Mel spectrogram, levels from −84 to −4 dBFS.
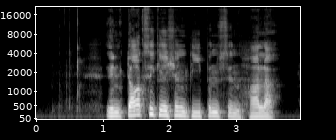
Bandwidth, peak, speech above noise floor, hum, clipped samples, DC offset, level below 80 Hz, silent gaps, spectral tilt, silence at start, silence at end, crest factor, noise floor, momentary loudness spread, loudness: over 20 kHz; 0 dBFS; 41 dB; none; under 0.1%; under 0.1%; -58 dBFS; none; -8 dB/octave; 1.05 s; 0.4 s; 18 dB; -58 dBFS; 8 LU; -17 LUFS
